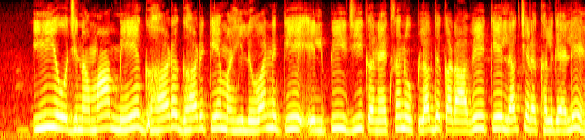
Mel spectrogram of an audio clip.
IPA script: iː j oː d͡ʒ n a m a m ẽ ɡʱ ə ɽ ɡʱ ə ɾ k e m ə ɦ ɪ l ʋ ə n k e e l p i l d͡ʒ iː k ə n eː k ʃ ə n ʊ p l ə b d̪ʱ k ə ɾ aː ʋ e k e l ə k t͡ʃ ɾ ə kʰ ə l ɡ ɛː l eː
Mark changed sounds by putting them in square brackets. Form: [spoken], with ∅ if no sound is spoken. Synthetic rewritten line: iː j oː d͡ʒ n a m a m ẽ ɡʱ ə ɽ ɡʱ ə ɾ k e m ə ɦ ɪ l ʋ ə n k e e l p i [∅] d͡ʒ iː k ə n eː k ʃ ə n ʊ p l ə b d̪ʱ k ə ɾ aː ʋ e k e l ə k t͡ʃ ɾ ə kʰ ə l ɡ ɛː l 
